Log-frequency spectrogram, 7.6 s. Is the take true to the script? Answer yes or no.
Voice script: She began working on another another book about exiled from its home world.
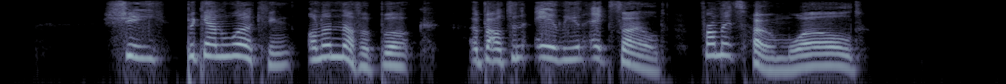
no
